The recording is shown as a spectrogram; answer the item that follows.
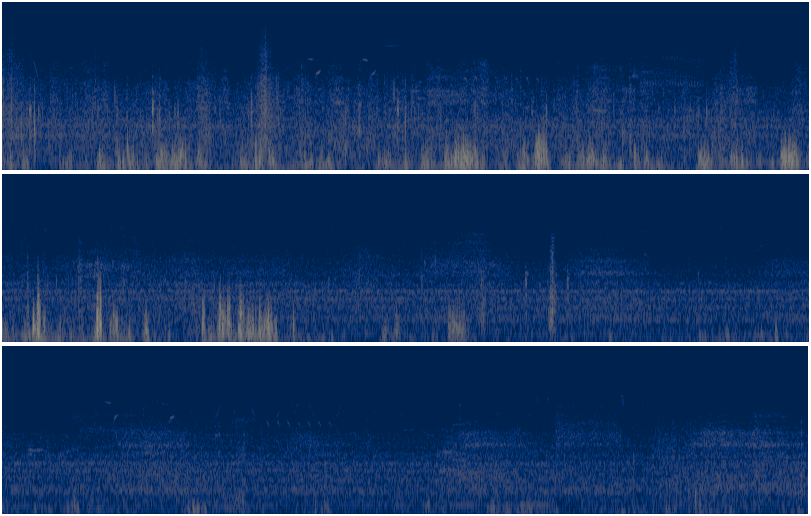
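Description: Footsteps through tall grass: irregular steps and brushing stalks for the first eight seconds or so, then mostly quiet with only an occasional step.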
